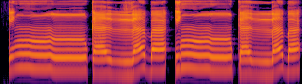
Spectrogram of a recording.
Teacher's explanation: nun sukun ketemu huruf Kaf ini baru dibacanya Eng mendekati Eng · bunyi dengungan yang kuat sehingga keluarnya Eng Kenapa karena suanya masuk semua ke dalam rongga hidung cara ngecek Apakah dia sudah Eng atau belum buka tutup hidung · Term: dengungan Eng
